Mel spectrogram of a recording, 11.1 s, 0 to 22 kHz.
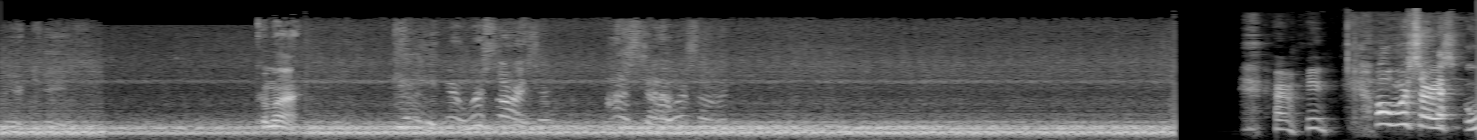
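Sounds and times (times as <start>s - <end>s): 
car engine roaring during a car chase: 0.0s - 8.8s
speech: 2.0s - 5.7s, 9.6s - 11.0s.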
